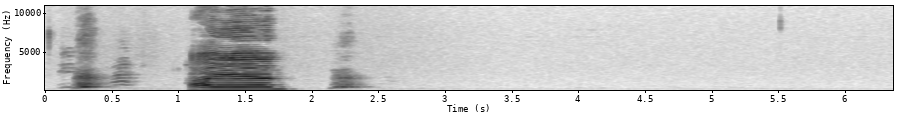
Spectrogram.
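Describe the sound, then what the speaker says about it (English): A dog barks in three short bursts, one longer whining, yelping bark between two brief yips, close and loud, with a short spoken greeting mixed in before falling silent. "my dog is freaking out and is screwing up my train of thought"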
